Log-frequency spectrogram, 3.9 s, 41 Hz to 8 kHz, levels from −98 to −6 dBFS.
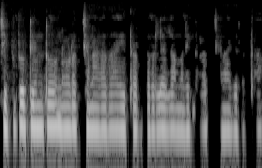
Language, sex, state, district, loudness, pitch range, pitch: Kannada, male, Karnataka, Chamarajanagar, -39 LUFS, 135-145 Hz, 140 Hz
